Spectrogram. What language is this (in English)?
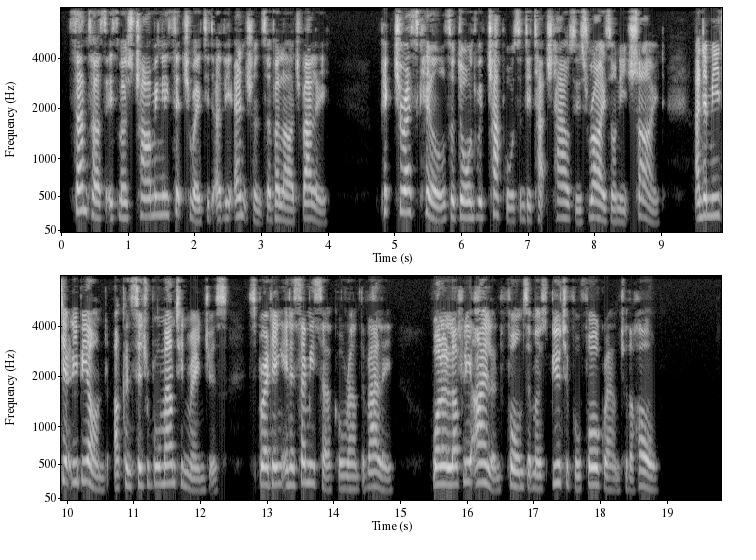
English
